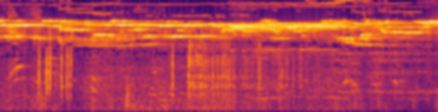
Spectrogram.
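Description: Passenger train of blue Indian Railways coaches rolling along the track, its wheels squealing on the rails in several steady high pitches over a low rumble, with clicks of wheels over rail joints.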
